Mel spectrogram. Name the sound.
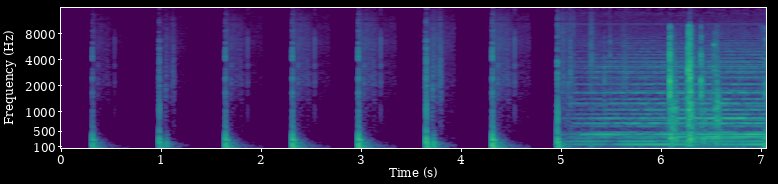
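trying a locked door in video game Gabriel Knight 3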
